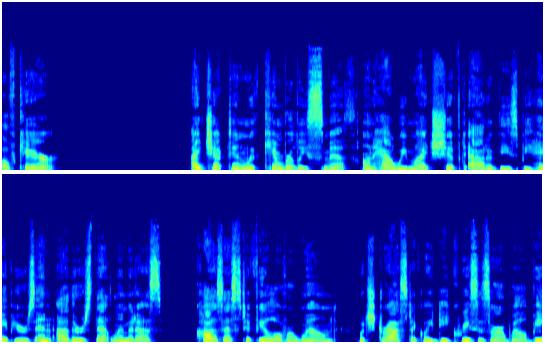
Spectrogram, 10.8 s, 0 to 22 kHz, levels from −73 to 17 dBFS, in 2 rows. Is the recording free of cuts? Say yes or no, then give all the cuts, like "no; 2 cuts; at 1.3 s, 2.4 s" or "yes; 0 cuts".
yes; 0 cuts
